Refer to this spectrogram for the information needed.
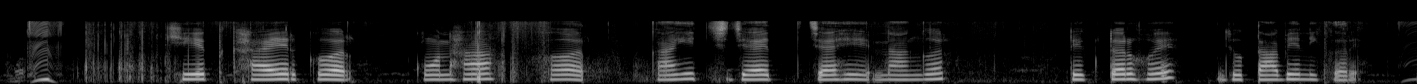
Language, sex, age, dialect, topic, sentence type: Chhattisgarhi, female, 18-24, Northern/Bhandar, agriculture, statement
